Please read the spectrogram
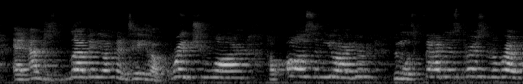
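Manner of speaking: shower a new partner with giddy promises; love bombing. Acted.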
